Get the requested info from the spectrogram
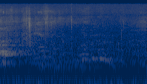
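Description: A pause in speech: a man's voice dies away in a large reverberant hall, leaving faint room tone with a soft, low murmur-like sound in the middle.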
